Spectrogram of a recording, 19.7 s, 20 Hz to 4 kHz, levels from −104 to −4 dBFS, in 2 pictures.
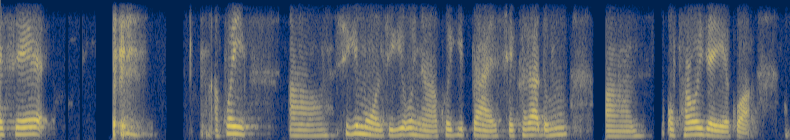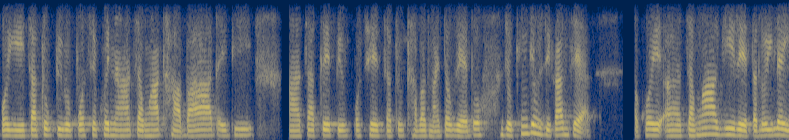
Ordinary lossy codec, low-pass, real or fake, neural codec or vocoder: Opus, 16 kbps; 3.6 kHz; real; none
